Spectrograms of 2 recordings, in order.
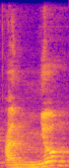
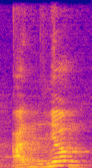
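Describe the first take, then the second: First: The pitch rises at the end. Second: The pitch does not rise at the end. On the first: The speaker calls it right. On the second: The speaker calls it wrong.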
